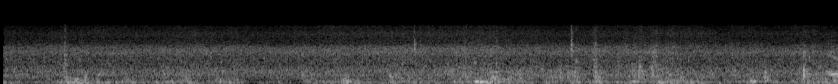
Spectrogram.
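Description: Waves slosh and splash against pier pilings close by.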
